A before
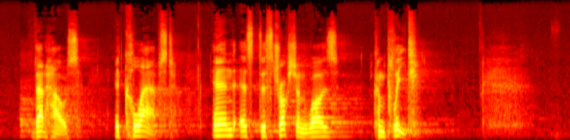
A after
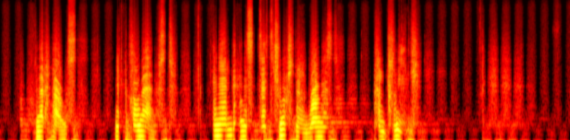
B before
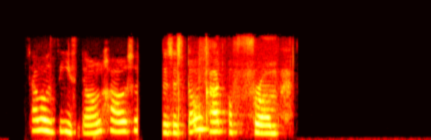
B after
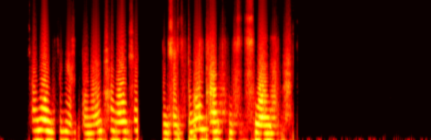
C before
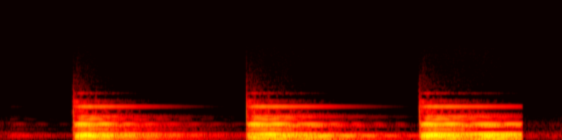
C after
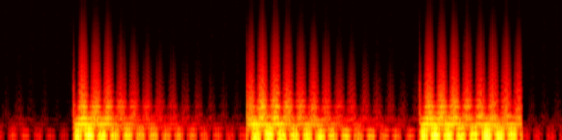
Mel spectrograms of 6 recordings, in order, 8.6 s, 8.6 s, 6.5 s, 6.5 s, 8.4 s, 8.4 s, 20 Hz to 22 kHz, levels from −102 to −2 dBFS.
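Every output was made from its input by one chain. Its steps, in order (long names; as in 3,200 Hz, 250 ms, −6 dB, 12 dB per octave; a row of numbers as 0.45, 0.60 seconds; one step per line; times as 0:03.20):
half-wave rectification
two-band tremolo in antiphase 5.2 Hz, depth 100%, crossover 510 Hz
loudness normalisation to −27 LKFS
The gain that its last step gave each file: +2.5, +1.0, +17.0 decibels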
